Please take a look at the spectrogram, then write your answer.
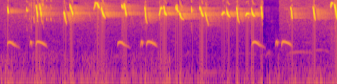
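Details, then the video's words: Feeder chatter of saffron finches, made of crisp high chips spaced irregularly, often in pairs or triplets, with soft, lower arched double whistles between them. "Canário da terra fazendo barulho na seva"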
